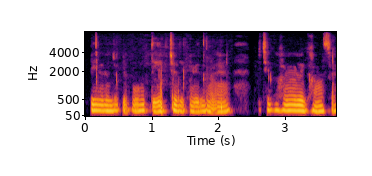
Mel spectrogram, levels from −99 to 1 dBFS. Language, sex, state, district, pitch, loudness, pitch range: Hindi, male, Chhattisgarh, Raigarh, 155 Hz, -20 LUFS, 145-160 Hz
